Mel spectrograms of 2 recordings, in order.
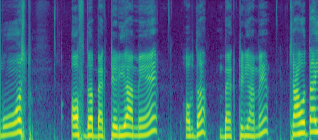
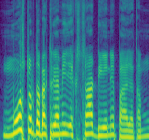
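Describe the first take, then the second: First: Most of the bacteria dragged out word by word, rising; teacher slowing right down to repeat most of the bacteria; slow dictation. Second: Said in the usual way. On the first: Shown as a demonstration. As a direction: stretch each word so students can write it down. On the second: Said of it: "teacher explaining plasmids".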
